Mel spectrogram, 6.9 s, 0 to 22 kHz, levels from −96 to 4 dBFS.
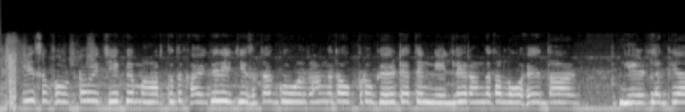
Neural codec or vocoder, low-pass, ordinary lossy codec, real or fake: none; 7.2 kHz; none; real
